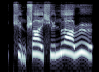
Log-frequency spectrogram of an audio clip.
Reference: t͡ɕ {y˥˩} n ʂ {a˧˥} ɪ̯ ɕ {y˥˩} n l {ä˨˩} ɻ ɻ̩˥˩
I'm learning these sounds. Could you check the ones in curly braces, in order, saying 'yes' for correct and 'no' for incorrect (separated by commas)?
no, no, no, no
